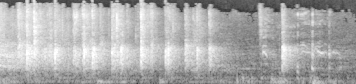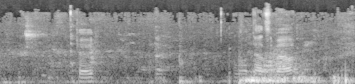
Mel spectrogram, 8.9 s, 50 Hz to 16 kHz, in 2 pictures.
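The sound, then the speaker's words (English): An audience of about 275 people at a live comedy show claps loudly for a few seconds as guests are welcomed, the applause thinning into scattered claps before fading. Indistinct voices and murmuring follow, with a louder burst of talk near the end. “keep it real silent for a while after the clapping stops.”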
